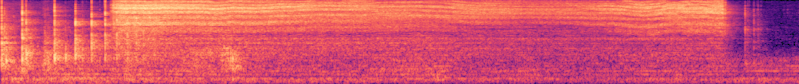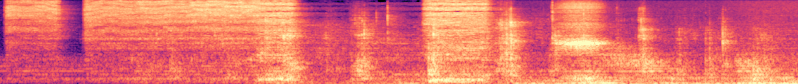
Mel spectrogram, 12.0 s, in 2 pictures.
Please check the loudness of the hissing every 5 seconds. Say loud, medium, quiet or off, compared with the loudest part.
quiet, medium, loud.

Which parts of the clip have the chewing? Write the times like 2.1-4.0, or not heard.
6.9-11.9.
